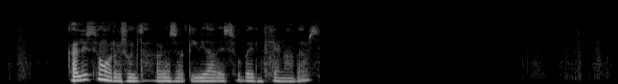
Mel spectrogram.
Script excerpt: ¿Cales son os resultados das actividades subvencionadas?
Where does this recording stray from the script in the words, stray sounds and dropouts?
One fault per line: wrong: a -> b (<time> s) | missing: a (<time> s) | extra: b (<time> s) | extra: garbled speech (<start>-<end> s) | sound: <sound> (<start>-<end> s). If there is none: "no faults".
no faults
